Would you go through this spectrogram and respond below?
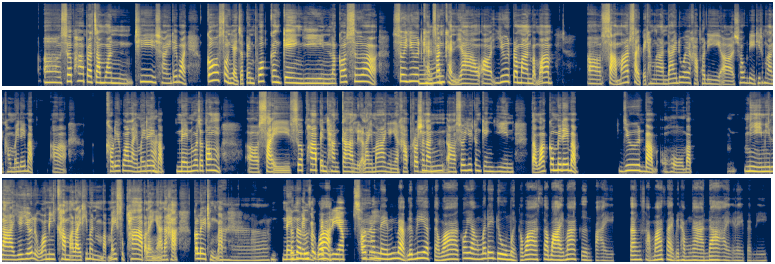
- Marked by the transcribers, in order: none
- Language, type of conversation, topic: Thai, podcast, ชอบแต่งตัวตามเทรนด์หรือคงสไตล์ตัวเอง?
